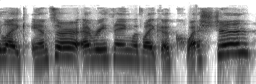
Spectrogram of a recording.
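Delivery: rising question tone on every phrase; upspeak. Shown as a demonstration. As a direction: end each phrase going up like a question.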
